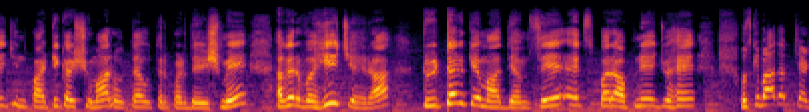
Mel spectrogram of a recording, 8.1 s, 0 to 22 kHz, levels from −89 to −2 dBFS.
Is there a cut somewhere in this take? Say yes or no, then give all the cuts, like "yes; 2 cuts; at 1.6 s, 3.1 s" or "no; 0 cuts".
yes; 1 cut; at 7.1 s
